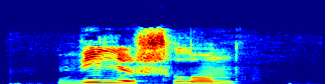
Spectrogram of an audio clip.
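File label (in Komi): "вильышлун", Komi, female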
